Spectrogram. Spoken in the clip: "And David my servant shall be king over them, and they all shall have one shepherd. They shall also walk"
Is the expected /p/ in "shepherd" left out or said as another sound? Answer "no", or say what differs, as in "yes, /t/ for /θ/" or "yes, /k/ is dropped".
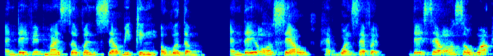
yes, /f/ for /p/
